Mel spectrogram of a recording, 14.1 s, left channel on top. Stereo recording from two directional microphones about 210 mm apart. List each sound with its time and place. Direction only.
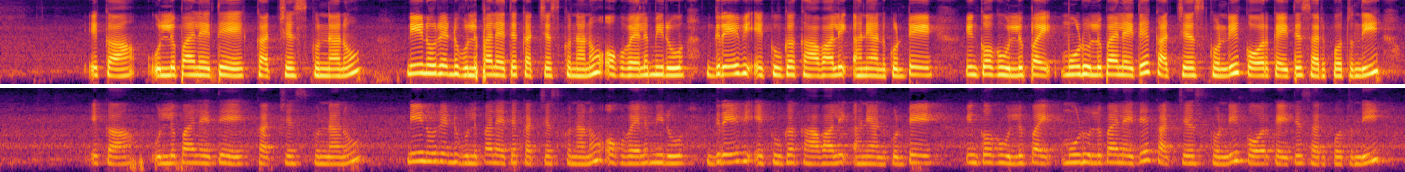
0.9 s a woman's voice: 45° left (ahead or behind)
